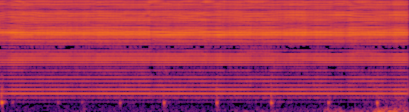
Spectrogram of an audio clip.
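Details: High frequency facial device with precision tip, pinpointing pimples to bring them to a head; continuous high electric buzz with faint irregular ticks.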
